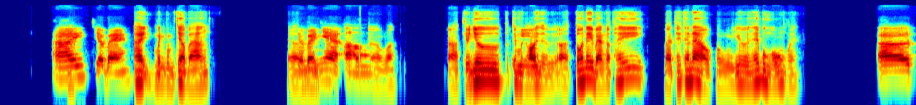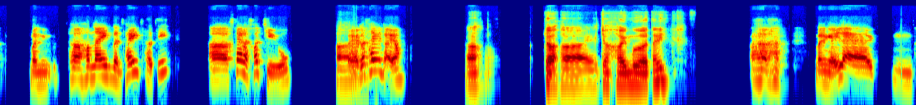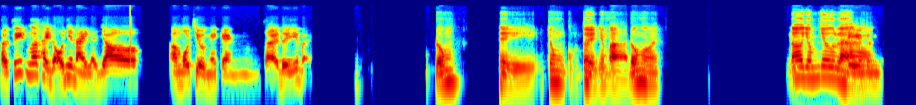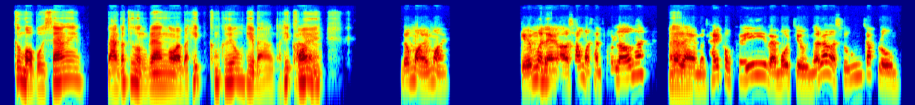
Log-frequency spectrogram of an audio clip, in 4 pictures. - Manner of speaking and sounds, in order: tapping; laughing while speaking: "Ờ"; other background noise; "đây" said as "ây"
- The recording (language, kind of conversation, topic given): Vietnamese, unstructured, Chính phủ cần làm gì để bảo vệ môi trường hiệu quả hơn?
- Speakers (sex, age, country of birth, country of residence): female, 20-24, Vietnam, Vietnam; male, 18-19, Vietnam, Vietnam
